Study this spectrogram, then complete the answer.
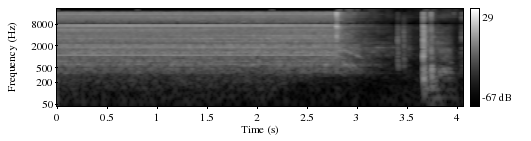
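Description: Steady loud blowing roar of a heat gun warming a part of a Hitachi air suspension compressor from a Range Rover L322 before fitting, running evenly for nearly three seconds and then cutting off with a few clicks and knocks.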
